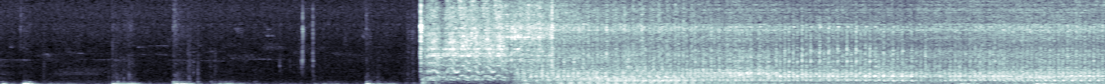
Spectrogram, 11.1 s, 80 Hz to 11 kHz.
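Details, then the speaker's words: Lexus SUV engine run out of oil, oil then added by hand, jump-started: quiet clicking while cranking, then catches and runs rough and loud with a heavy clattering knock; oil-starvation engine damage. "The sound that you're hearing is $20,000 just going out your pocket. And they just put brand new tires in this thing too. That's sounding terrible."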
